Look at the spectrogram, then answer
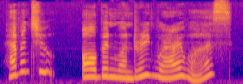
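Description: A woman voicing an earnest, kind-hearted, excitable little girl in a children's storybook, speaking eagerly and emphatically. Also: mid-range voice, normal speed, dry recording, natural voice. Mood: excited, insistent. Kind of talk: children's storybook read aloud.

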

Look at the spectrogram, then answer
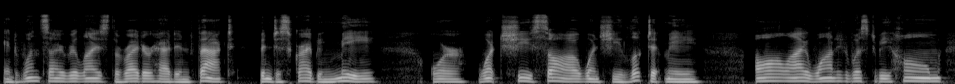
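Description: A reader narrating a novel aloud in a calm, even storytelling manner. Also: mid-range voice, clear, resonant tone, no echo, studio quality. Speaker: audiobook reader.

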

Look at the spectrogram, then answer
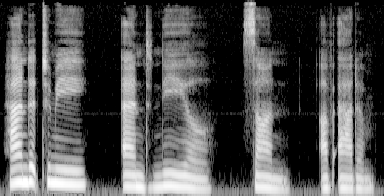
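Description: A woman voicing a great male lion who speaks slowly and solemnly. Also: low voice, lively intonation, darkish tone, no room sound, full character voice. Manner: slow, solemn.

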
